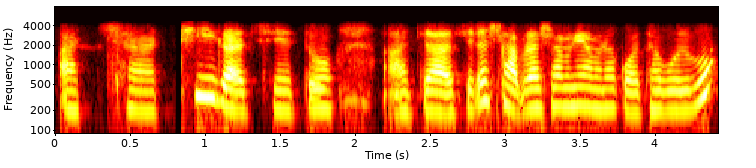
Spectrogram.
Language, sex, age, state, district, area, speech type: Bengali, female, 18-30, West Bengal, Nadia, rural, conversation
